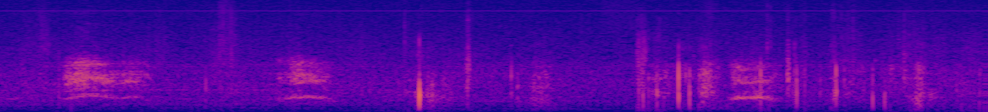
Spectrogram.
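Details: Four-year-old female domestic cat in heat, uttering soft, muffled yowls about every two seconds, interspersed with sharp clicks and knocks from handling or movement indoors.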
